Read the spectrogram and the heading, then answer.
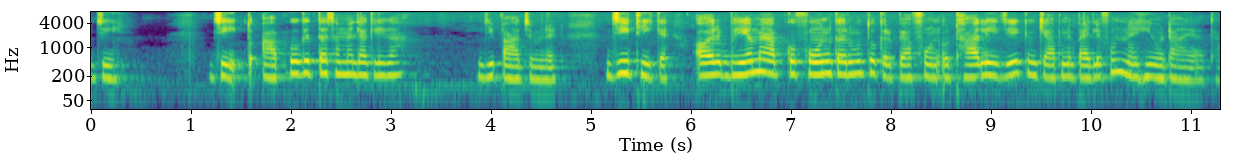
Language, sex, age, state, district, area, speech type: Hindi, female, 30-45, Madhya Pradesh, Bhopal, urban, spontaneous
